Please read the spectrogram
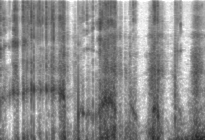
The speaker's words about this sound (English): It's quite a high tonality in in the crunch. I'm going to say it's a Smith's Square Crisp.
